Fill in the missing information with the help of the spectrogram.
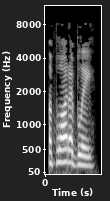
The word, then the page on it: applaudably: British English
